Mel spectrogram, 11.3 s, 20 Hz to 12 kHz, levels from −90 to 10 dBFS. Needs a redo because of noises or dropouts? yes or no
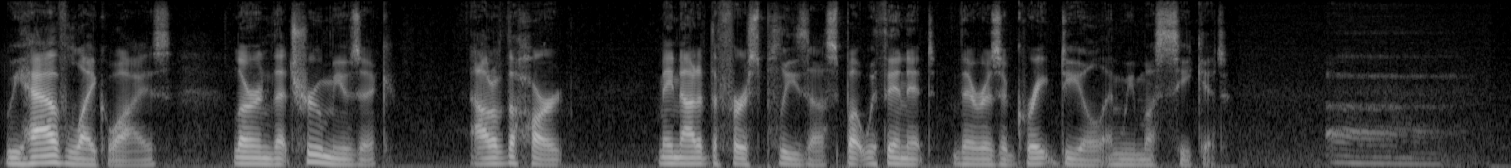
yes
